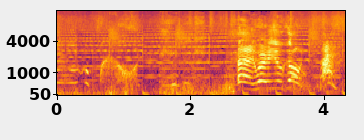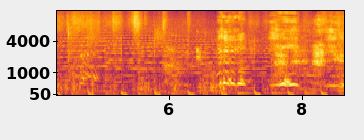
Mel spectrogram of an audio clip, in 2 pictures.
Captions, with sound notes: Hey, where are you going? (laughing)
